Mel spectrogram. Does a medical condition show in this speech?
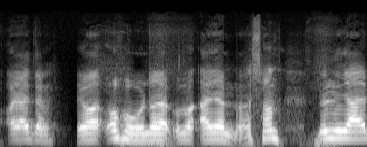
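Yes: cerebral palsy; wheelchair user.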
